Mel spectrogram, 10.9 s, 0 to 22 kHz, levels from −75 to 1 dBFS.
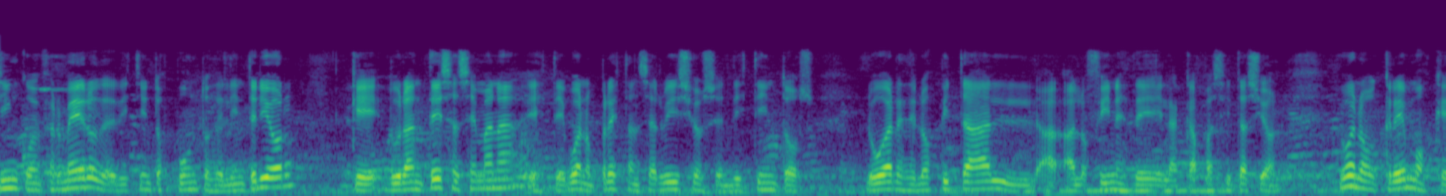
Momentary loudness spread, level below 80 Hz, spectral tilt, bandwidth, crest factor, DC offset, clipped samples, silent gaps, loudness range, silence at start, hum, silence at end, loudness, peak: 8 LU; -42 dBFS; -5.5 dB/octave; 8 kHz; 16 dB; under 0.1%; under 0.1%; none; 2 LU; 0 s; none; 0 s; -19 LUFS; -2 dBFS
